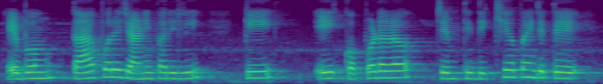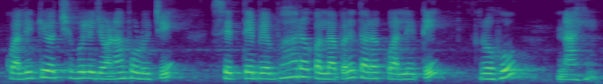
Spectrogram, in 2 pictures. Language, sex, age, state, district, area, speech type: Odia, female, 18-30, Odisha, Jajpur, rural, spontaneous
